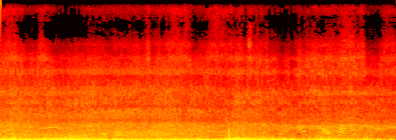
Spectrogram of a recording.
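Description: Men and women chat faintly at a distance.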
